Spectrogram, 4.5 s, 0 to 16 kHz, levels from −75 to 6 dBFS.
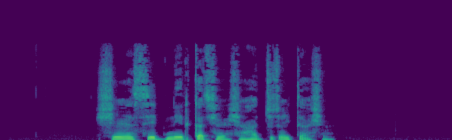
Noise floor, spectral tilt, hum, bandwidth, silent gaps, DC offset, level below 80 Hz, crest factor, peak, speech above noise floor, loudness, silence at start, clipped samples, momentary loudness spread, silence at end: -70 dBFS; -5.5 dB/octave; none; 11.5 kHz; none; under 0.1%; -64 dBFS; 22 dB; -2 dBFS; 49 dB; -22 LUFS; 0.95 s; under 0.1%; 11 LU; 1.2 s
